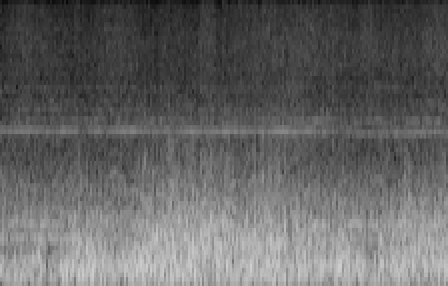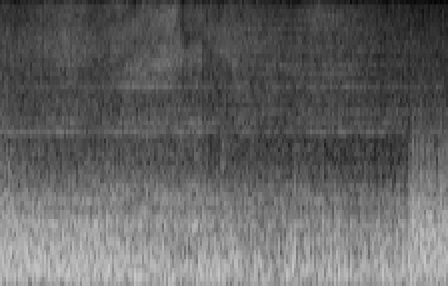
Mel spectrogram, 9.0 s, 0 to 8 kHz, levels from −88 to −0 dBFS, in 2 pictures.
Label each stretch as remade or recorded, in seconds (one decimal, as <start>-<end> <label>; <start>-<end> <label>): 0.0-3.8 recorded; 3.8-4.6 remade; 4.6-9.0 recorded

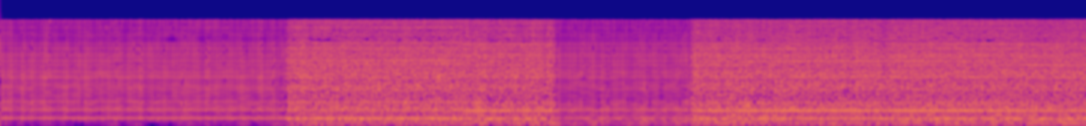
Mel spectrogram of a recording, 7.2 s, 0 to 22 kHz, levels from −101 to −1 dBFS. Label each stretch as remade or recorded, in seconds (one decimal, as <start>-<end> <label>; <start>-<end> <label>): 0.0-1.9 remade; 1.9-3.7 recorded; 3.7-4.6 remade; 4.6-7.2 recorded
